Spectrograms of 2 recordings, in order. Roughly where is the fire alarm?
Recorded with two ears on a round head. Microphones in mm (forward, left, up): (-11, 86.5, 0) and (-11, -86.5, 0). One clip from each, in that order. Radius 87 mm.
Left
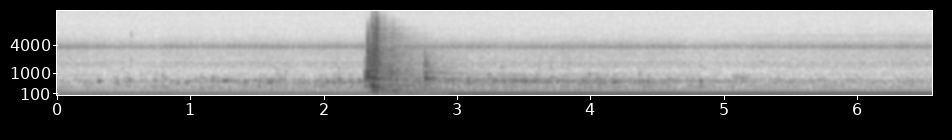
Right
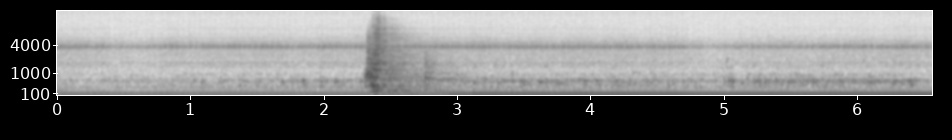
No fire alarm in this recording.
